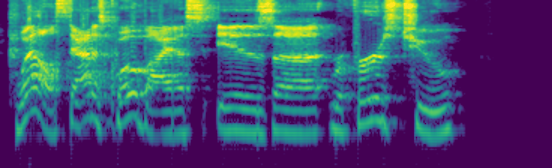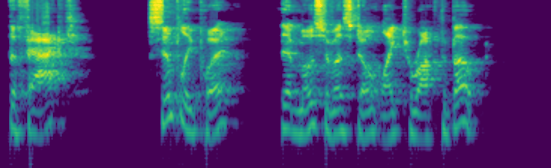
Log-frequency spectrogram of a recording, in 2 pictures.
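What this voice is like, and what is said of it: English accent. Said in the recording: “you've got a beautiful English accent”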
